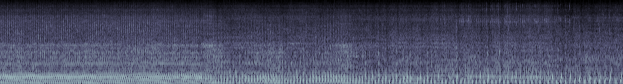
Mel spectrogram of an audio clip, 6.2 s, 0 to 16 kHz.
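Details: Trail Master MB200 mini bike, stage 3 223cc single, open exhaust, after replacing rubber engine-cradle bushings with metal bushings: revs hard and pulls cleanly, pulses quickening evenly under load, no chain skip; before, the chain skipped. Normal.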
